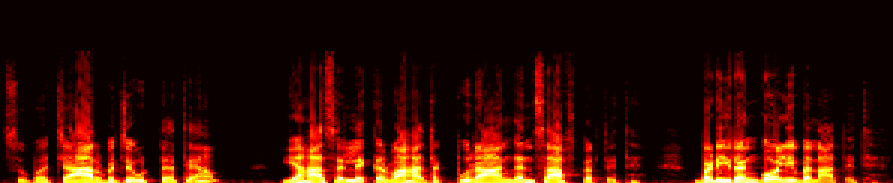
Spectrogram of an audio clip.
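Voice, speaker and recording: A woman's voice: mid-range voice, animated, moderate pace, fairly bright tone, no echo, studio quality, pitched below the performer's own voice, natural voice. A woman voicing a bossy, sarcastic older mother-in-law who scolds and nags in a dramatised story. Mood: grumbling, scolding.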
